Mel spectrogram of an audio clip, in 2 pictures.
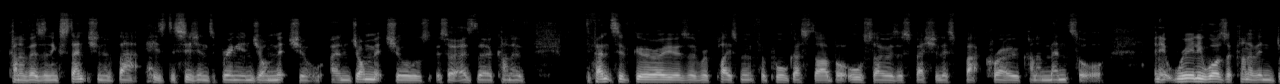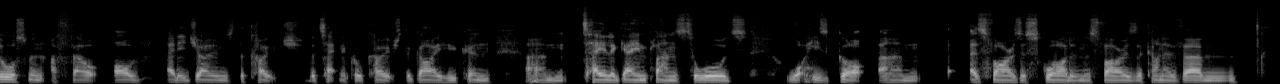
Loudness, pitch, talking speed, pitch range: -30 LUFS, 100 Hz, 195 wpm, 95-110 Hz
